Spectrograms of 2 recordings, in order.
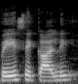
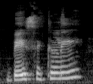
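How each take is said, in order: First: The ending is said strongly, like a separate 'Cali'. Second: The ending is said softly and lightly. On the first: The speaker calls it wrong. "don't pronounce it Cali" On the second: The speaker calls it right. "You just have to pronounce it softly"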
